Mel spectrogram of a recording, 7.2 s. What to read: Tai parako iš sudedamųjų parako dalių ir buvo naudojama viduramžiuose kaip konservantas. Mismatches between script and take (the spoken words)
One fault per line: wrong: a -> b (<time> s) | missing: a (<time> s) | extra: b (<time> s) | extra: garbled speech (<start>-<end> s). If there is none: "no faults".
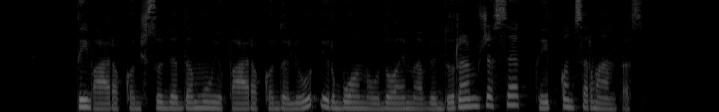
no faults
